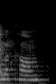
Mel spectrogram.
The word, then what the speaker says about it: Macomb: Yeah, see? And you? Crystal? Yeah, Macomb. Yeah, Yeah. the S is not there.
